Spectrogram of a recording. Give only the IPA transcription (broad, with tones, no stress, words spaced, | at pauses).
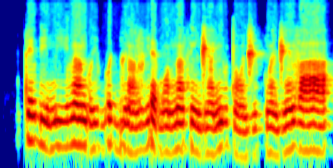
te˦lɗi˨miː˧ lã˧ ɡʷiː˨ɡʷe˧ɡ͡bɨ˨ ɾã˨vi˨˦ ɾɛ˨bɔ̃˨ nã˧ sĩ˧d͡ʒã˧ ɲu˦tɔ̃˨d͡ʒɨ˨˦kʷã˧ d͡ʒɛ̃˨˦vaː˧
